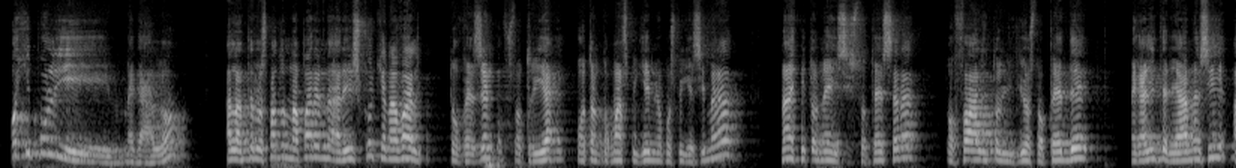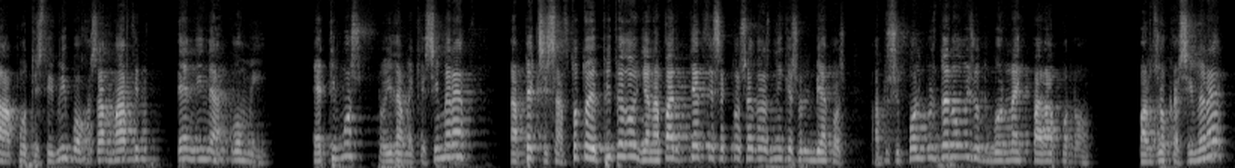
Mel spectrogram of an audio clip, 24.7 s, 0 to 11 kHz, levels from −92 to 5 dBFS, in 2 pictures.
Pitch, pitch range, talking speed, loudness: 180 Hz, 155-210 Hz, 190 wpm, -33 LUFS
